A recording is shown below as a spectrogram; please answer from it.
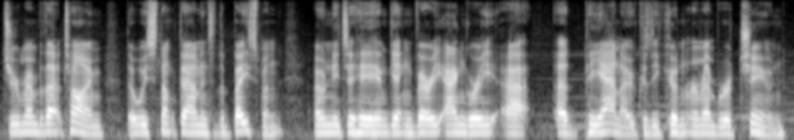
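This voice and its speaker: A man's voice: mid-range voice, steady tone, fairly quick, hardly any pauses, clear, resonant tone. A man doing casual live video game commentary with a sardonic, dry sense of humour. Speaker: live streamer. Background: game music.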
